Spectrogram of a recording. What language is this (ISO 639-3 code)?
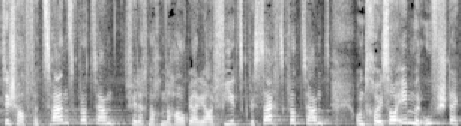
gsw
